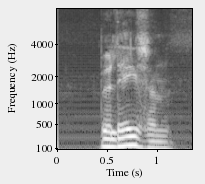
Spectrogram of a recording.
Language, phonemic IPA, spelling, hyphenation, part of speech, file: Dutch, /bəˈleːzə(n)/, belezen, be‧le‧zen, verb / adjective, Nl-belezen.ogg
- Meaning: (verb) 1. to exorcise 2. to convince, persuade; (adjective) 1. well-read (well informed and knowledgeable because of extensive reading) 2. book-smart, erudite; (verb) past participle of belezen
